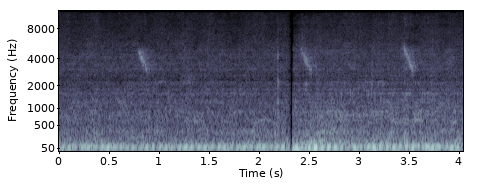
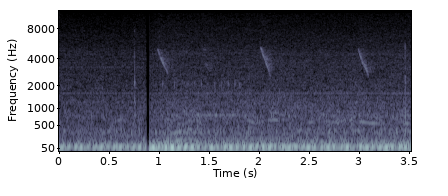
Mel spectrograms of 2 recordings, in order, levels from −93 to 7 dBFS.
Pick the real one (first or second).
second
